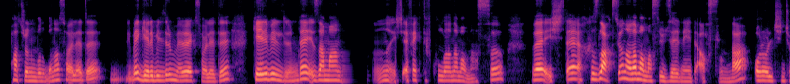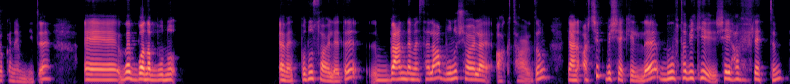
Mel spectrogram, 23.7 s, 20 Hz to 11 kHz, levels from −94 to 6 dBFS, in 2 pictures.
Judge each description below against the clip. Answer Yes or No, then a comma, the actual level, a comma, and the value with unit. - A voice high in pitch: Yes, high, 200 Hz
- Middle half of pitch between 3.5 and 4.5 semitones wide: No, average, 4.9 semitones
